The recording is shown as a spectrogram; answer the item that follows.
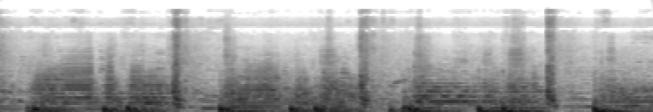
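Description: Marching band brass section, trombones and trumpets, playing a tune live at close range. Strong low brass notes, with sharp drum hits about once a second.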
